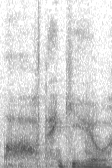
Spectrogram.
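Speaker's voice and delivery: breathy grateful whisper, slow; whispered thanks. Pretend. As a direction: breathe the thanks out softly and slowly. Grateful sigh of surrender.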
